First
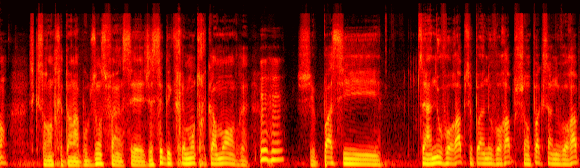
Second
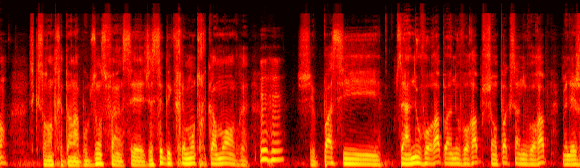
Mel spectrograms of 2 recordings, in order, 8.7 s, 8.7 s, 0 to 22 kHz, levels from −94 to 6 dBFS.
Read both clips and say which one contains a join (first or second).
second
